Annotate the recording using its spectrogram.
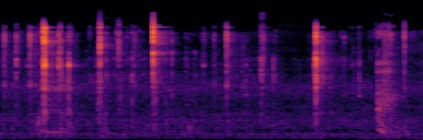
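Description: Irregular light metallic clicks and taps as a bolt is worked by hand into the threaded hole of a chrome foot-rest bracket, the sharpest click about three seconds in.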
